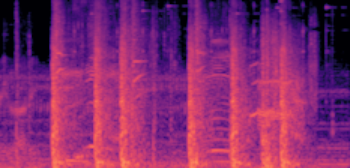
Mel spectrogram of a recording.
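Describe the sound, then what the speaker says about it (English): Gun reloading in the video game Crow Country: a run of distinct mechanical clacks and thunks, about six sharp hits spaced irregularly over a quiet background, each with a brief metallic ring. "Damn, reloading."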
